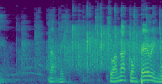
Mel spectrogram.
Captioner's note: audience applauds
